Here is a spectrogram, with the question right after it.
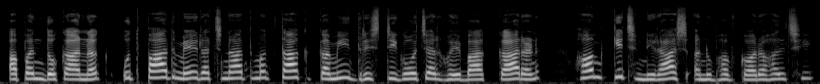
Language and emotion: Maithili, sad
